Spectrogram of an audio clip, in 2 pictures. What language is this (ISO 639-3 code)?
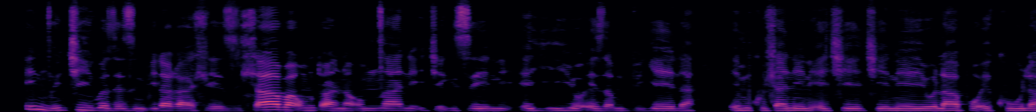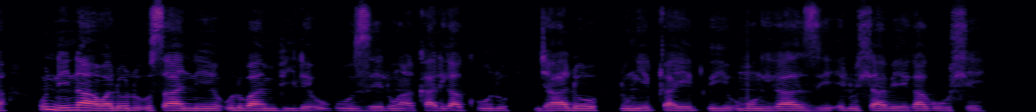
nde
